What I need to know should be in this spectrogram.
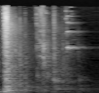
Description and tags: Opening a wooden door with a squeaky metal handle. Natural indoors reverberation.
